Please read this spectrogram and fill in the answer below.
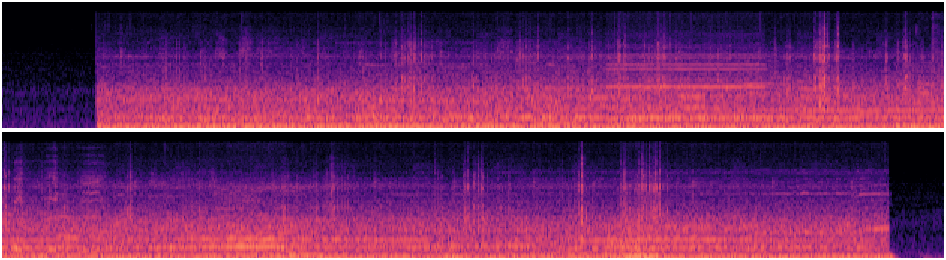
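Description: Car driving at road speed heard from inside the cabin: steady engine and tyre noise that starts abruptly about half a second in, with a few faint held tones and light clicks over it.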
